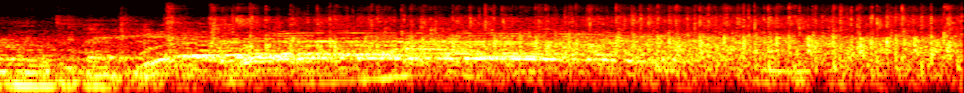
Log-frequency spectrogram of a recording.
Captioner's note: cheers and applause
